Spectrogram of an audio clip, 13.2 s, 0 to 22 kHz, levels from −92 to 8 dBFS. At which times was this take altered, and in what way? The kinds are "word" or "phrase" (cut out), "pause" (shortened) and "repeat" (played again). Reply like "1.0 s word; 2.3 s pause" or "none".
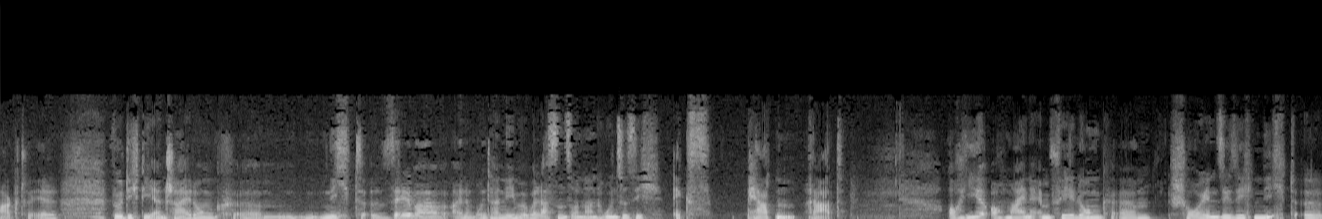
6.7 s pause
